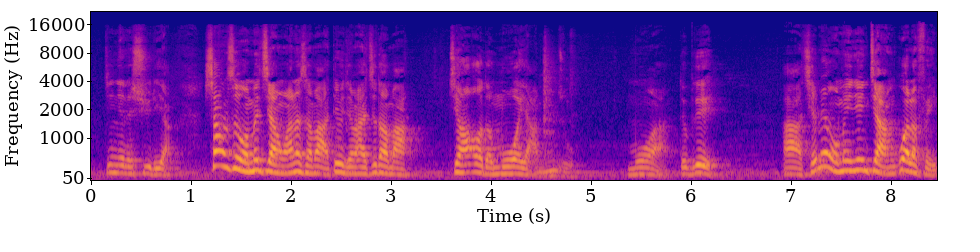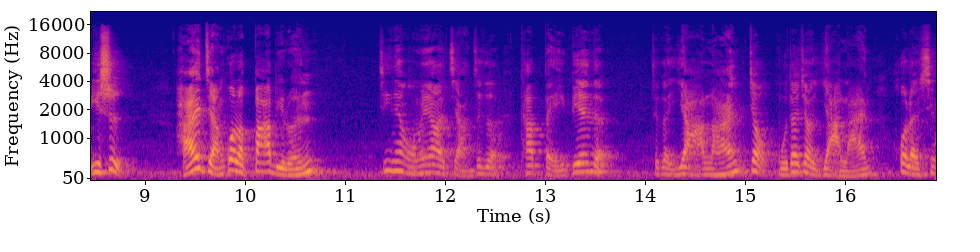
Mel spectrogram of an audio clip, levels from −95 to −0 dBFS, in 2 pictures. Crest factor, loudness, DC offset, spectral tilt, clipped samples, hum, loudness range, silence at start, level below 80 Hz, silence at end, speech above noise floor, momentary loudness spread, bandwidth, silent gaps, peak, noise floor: 20 dB; -28 LUFS; under 0.1%; -5 dB/octave; under 0.1%; none; 8 LU; 0.15 s; -62 dBFS; 0 s; 25 dB; 14 LU; 16.5 kHz; none; -8 dBFS; -52 dBFS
